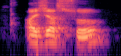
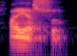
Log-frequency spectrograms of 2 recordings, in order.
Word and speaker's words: Ayasu: Acasu yahut demiş, Acesü, daha doğrusu demiş, Ayasu.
